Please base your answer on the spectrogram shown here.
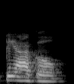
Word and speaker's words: Bago: then um in Denmark it's a Danish surname and it's Bago so it doesn't sound like it's spelled and um and I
